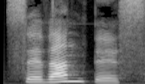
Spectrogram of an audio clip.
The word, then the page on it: sedantes: spanish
